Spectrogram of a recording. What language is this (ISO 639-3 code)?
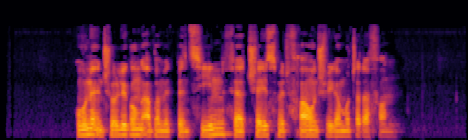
deu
